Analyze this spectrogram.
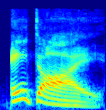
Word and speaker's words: AINTI: Ticker symbol AINTI, or phonetically AINTI. Ain't I wonderful?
